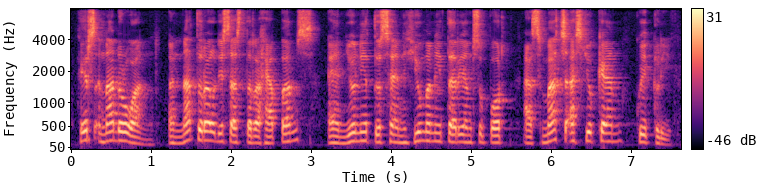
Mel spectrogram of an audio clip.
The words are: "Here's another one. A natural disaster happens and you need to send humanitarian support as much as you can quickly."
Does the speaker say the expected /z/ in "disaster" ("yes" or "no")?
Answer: no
